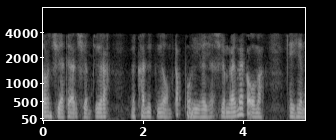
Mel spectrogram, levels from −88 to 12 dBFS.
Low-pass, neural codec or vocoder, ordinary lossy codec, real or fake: 7.2 kHz; autoencoder, 48 kHz, 32 numbers a frame, DAC-VAE, trained on Japanese speech; AAC, 16 kbps; fake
